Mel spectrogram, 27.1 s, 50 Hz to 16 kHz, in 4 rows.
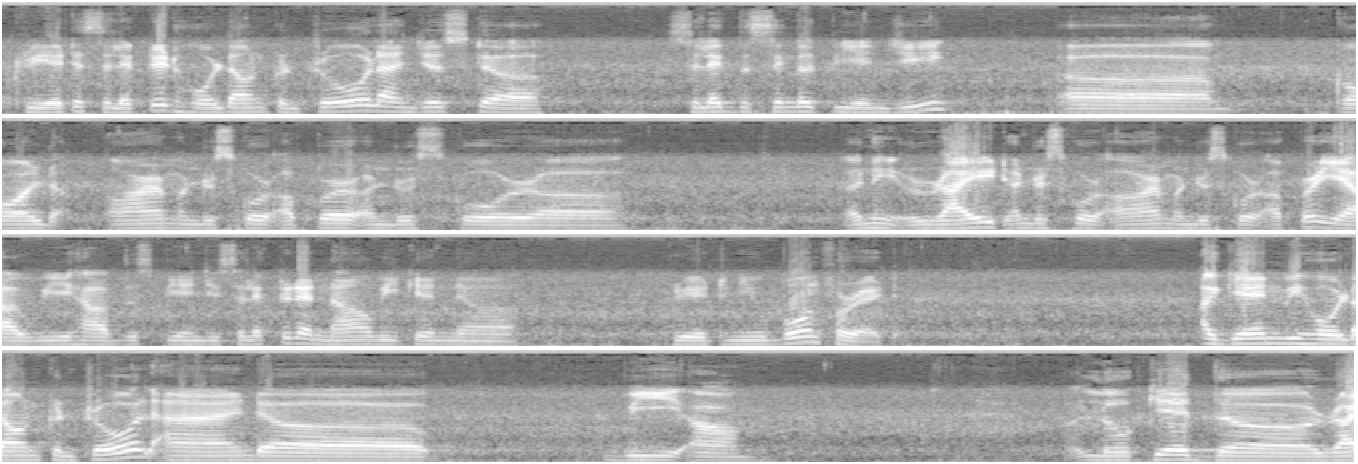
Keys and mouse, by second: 3.8 ctrl+click, 16.7 click.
